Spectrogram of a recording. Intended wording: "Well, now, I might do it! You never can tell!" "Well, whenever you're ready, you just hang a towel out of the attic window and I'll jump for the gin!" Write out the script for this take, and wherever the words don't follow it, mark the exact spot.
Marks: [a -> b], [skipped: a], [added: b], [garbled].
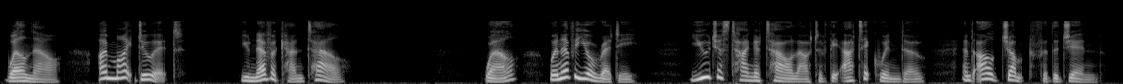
"Well, now, I might do it! You never can tell!" "Well, whenever you're ready, you just hang a towel out of the attic window and I'll jump for the gin!"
